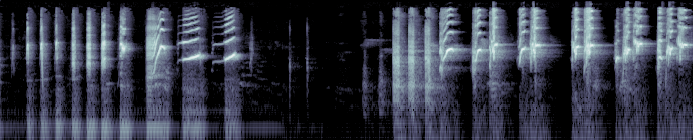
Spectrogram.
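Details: Female Asian pied starling calling the male, used to provoke singing: a rapid series of harsh notes with a low buzz, sharp upslurred whistles, a pause, then loud chattering bursts mixed with rising whistles.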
